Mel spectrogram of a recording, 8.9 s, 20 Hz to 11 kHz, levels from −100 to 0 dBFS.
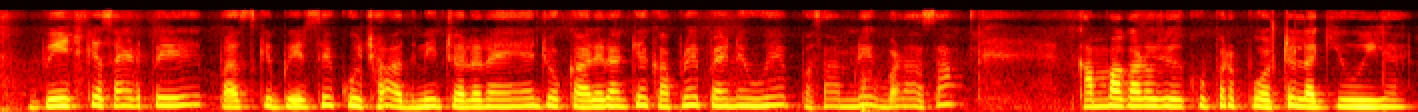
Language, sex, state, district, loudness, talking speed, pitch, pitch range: Hindi, female, Bihar, Samastipur, -25 LUFS, 225 wpm, 215 Hz, 200-225 Hz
